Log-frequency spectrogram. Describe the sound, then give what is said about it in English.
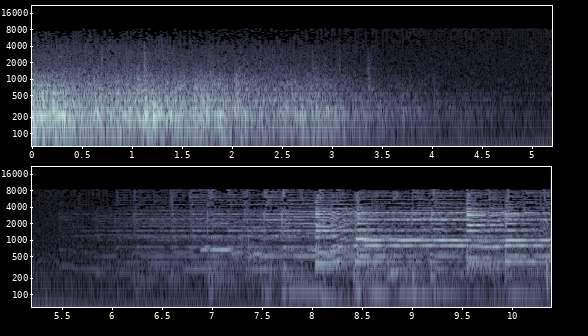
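A deep, loud roll of thunder rumbles with a wash of storm noise and rain during a thunderstorm, slowly fading away over a few seconds before gentle music rises in its place. “Hope this storm dies down.”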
